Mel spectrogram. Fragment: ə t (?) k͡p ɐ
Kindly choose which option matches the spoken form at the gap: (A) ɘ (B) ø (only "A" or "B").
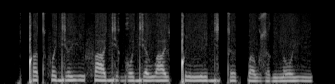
A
